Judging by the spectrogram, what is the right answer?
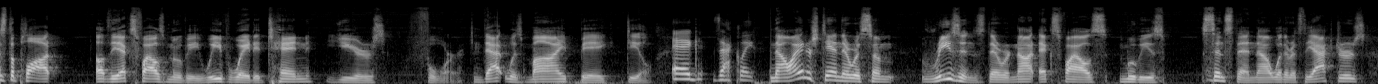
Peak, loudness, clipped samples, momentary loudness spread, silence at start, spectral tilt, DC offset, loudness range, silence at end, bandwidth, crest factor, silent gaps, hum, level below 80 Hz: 0 dBFS; -19 LUFS; under 0.1%; 12 LU; 0 s; -3.5 dB/octave; under 0.1%; 4 LU; 0.15 s; 15.5 kHz; 18 dB; none; none; -52 dBFS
